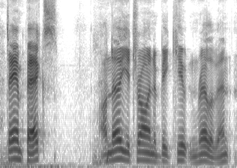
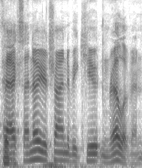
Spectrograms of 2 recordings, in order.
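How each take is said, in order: First: It is read in a mixed Australian-English accent. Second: It is read in the speaker's ordinary accent.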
